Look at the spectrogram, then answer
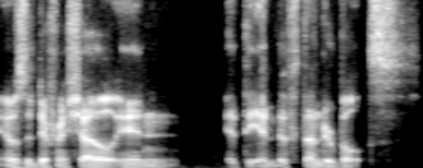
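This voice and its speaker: A man with a fairly low voice chats casually as a podcast co-host. He rambles a little and keeps circling back to rework what he is saying. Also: monotone, moderate pace, vocal fry, breathy edge. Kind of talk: casual chat.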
